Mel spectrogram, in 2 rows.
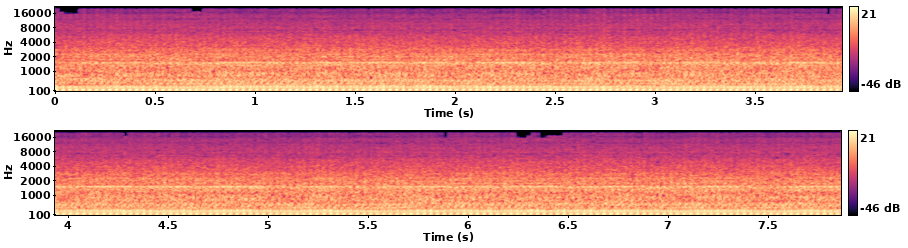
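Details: King Canada 3000W portable generator after blown-capacitor electrical repair and new air filter setup, started for load testing; smooth, constant hum at steady governed speed with no surging or hunting, running evenly.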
